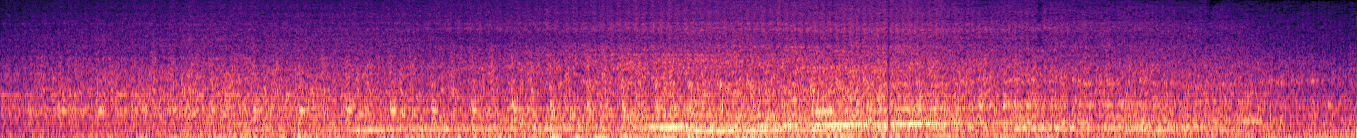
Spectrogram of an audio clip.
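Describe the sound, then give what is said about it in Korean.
A bus engine drones continuously, with a slowly rising mechanical whine riding over the low hum, as a city bus in Seoul runs or pulls away from a bus stop on a sunny Saturday morning. “무작정 버스 정류장으로 향한 뒤 가장 먼저 오는 버스에 올라탔다.”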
